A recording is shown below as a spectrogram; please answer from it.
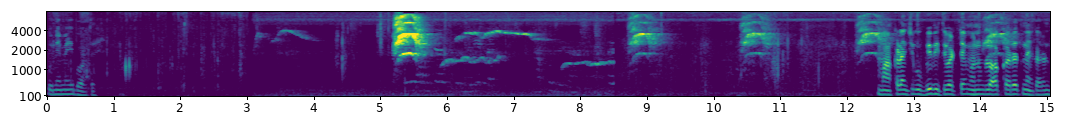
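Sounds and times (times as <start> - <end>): whistled bird notes: 5.2 - 9.3.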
